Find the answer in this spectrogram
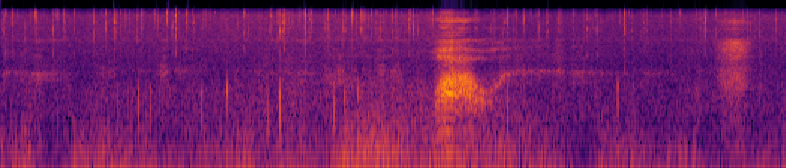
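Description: Footsteps crunching through fresh snow at a walking pace, with one short vocal sound a little past the middle.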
